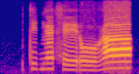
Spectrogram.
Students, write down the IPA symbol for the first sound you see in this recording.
t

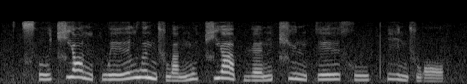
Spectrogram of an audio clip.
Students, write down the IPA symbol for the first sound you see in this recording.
t͡sʰ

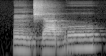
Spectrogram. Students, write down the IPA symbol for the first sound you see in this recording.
ɛ̃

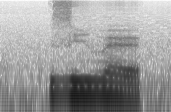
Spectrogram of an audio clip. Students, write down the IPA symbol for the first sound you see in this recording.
z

